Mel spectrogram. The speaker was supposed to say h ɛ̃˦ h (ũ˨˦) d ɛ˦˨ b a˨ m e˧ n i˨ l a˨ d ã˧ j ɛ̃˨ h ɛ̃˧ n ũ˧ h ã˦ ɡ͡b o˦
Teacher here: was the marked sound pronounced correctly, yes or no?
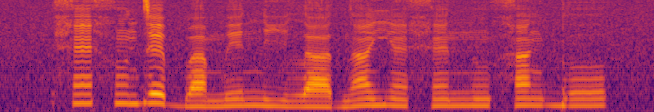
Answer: no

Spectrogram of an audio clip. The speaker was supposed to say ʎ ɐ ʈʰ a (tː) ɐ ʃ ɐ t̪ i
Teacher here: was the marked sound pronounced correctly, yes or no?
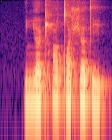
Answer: no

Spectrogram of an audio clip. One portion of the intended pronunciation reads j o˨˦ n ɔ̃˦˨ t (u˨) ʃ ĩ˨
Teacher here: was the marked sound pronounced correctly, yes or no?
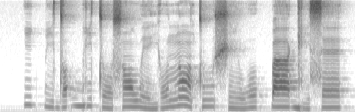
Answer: no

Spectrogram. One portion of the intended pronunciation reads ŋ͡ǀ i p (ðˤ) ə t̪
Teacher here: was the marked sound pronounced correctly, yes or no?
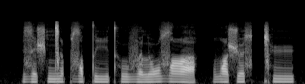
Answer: no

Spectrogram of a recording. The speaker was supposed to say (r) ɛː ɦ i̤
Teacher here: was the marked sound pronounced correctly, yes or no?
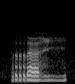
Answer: yes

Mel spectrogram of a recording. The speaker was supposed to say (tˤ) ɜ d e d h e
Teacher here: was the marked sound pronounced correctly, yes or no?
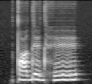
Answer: yes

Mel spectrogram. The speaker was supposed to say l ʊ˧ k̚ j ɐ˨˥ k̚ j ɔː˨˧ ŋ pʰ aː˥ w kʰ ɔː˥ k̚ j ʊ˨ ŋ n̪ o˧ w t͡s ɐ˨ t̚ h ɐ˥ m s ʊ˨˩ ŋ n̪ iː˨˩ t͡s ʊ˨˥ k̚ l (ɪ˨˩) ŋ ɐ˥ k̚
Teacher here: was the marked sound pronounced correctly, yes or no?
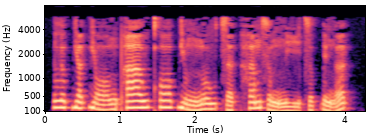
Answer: yes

